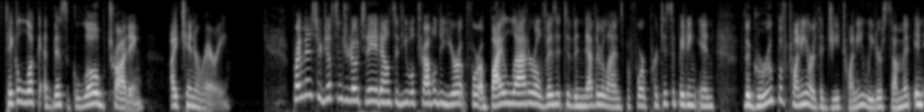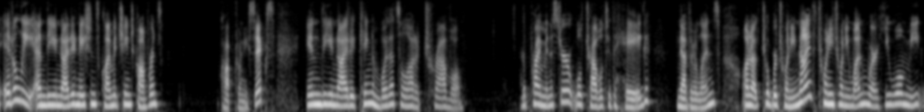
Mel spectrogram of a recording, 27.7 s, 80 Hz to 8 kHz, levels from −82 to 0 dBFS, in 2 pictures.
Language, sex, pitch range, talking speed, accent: English, female, 185-235 Hz, 160 wpm, American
